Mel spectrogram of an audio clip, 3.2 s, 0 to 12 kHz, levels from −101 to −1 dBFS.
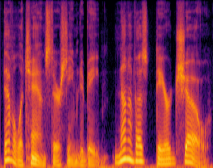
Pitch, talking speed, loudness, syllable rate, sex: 105 Hz, 225 wpm, -18 LUFS, 6.1 syllables/s, male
